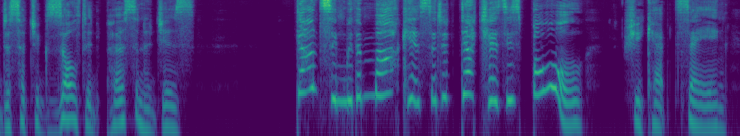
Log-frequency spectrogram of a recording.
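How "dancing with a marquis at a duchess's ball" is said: very high-pitched, thrilled mother's squeal; incredulous excitement. A narrator's reading. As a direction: gush in disbelief at a dazzling honour. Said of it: "as though she could not quite believe it".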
